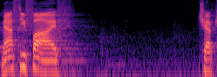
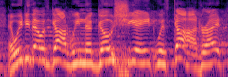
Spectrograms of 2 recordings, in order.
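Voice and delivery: emphatic preaching; 7 semitones higher, 5 dB louder than usual. Real, not acted. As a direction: drive the point home, loud and high.

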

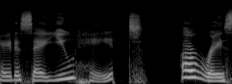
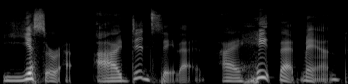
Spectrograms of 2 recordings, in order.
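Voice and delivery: unapologetic admission; 4 semitones lower, 4 dB quieter than usual. Acted. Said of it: "It's okay to be like".

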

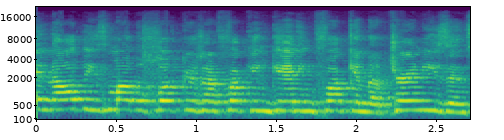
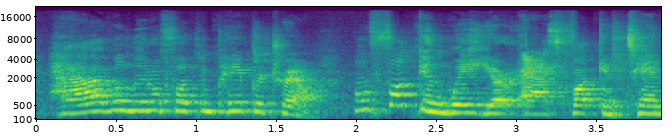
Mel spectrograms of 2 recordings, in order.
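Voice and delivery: ordinary talk, nothing marked

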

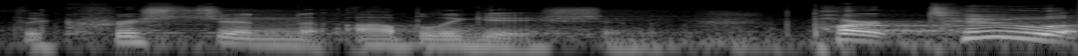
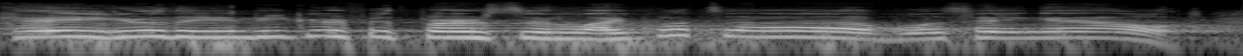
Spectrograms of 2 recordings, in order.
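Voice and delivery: excited greeting; 9 dB louder than usual. Retold or imitated. Excited greeting of new friend.

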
